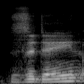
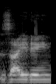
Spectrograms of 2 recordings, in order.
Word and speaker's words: Zidane: I think it's pronounced Zidane or Zidane, like the French soccer player. Exactly. So I always say, I always called it Zidane growing up just because, I was a teenage American kid.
